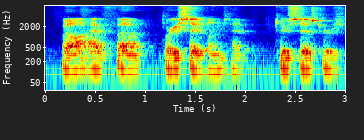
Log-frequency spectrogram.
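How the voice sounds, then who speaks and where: Speaking at a moderate pace with a Southern US accent, a man of medium pitch is heard with audible room echo. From US South, Arkansas. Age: 70s. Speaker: grandfather being interviewed. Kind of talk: family interview. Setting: at home, living room.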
